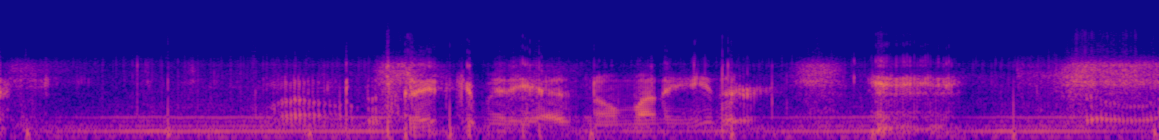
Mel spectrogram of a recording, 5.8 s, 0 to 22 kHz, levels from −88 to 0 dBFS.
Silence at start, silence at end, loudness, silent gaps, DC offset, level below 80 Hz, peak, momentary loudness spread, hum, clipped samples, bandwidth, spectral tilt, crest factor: 0 s; 0 s; -38 LUFS; none; under 0.1%; -60 dBFS; -18 dBFS; 14 LU; none; under 0.1%; 12.5 kHz; -5 dB/octave; 22 dB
